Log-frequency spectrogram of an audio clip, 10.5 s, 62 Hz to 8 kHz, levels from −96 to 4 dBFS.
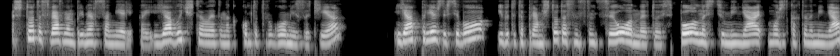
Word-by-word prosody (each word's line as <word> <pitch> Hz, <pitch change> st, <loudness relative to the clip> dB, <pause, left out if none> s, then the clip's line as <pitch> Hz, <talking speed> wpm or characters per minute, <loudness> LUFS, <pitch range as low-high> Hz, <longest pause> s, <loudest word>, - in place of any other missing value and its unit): что-то 280 Hz, -2 st, 0 dB
связано, 230 Hz, -2 st, +3 dB
например, 205 Hz, 0 st, -3 dB
с 205 Hz, 0 st, -11 dB
Америкой. 175 Hz, -4 st, -5 dB
И 180 Hz, -, -12 dB
я 225 Hz, +5 st, +5 dB
вычитала 235 Hz, -4 st, -3 dB
это 195 Hz, 0 st, -5 dB
на 185 Hz, 0 st, -7 dB
каком-то 205 Hz, +2 st, -10 dB
другом 195 Hz, 0 st, -4 dB
языке. 180 Hz, -, -4 dB, 0.7 s
Я 235 Hz, +3 st, +5 dB
прежде 260 Hz, -1 st, +1 dB
всего 240 Hz, +9 st, +2 dB, 0.2 s
и 220 Hz, -, -5 dB
вот 215 Hz, 0 st, -7 dB
это 205 Hz, 0 st, -8 dB
прям 195 Hz, -1 st, -3 dB
что-то 230 Hz, +4 st, -2 dB
сенсационное, 210 Hz, -1 st, +2 dB
то 175 Hz, 0 st, -10 dB
есть 165 Hz, 0 st, -13 dB
полностью 215 Hz, -3 st, +5 dB
меняй 200 Hz, +2 st, +2 dB
может 205 Hz, -1 st, -7 dB
как-то 205 Hz, +1 st, -10 dB
на -, -, -6 dB
меня 190 Hz, +4 st, +1 dB
205 Hz, 170 wpm, -23 LUFS, 195-230 Hz, 0.7 s, я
